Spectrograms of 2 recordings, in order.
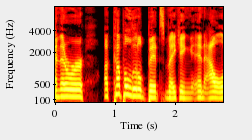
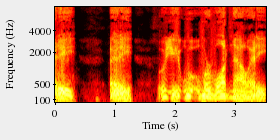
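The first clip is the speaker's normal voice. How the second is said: deep, rough, low creature growl. Comparing the voice in the movie to Venom: Venom voice. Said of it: "basically Venom from the Venom movies".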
